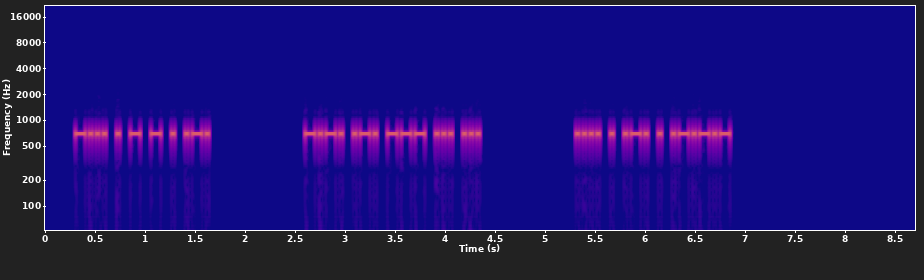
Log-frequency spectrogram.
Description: Morse code, heard as a keyed tone, about 34 wpm, 700 Hz. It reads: BETTER CROSS HERE.
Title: 4x Word-Spacing - Sentences from Top 400 Words - 35wpm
